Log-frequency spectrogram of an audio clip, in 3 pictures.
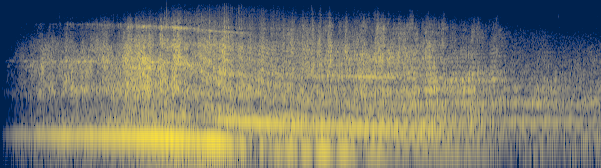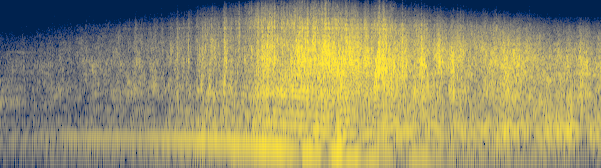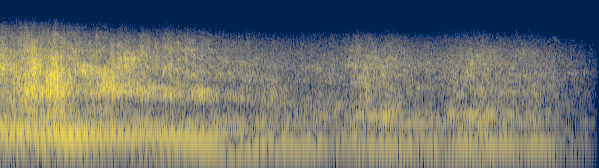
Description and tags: Two Spitfires Flyby
This is the sound of a Supermarine Spitfire Mk Vc with a Rolls-Royce Merline followed by a Spitfire Mk. IXe with a Packard Merlin.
